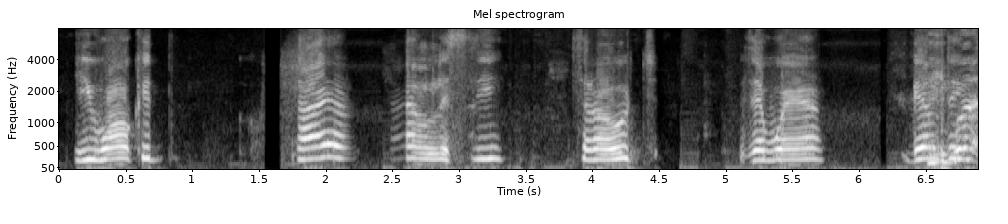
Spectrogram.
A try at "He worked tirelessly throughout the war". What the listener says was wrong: He worked. So in this word "worked," you don't say "ed" at the end. Just he worked tirelessly throughout the war. War sounds like horse. So he worked tirelessly throughout the war.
